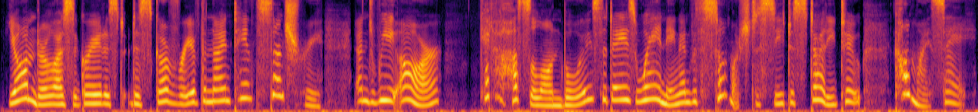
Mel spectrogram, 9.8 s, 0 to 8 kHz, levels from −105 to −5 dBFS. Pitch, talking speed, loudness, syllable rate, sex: 270 Hz, 190 wpm, -18 LUFS, 5.5 syllables/s, female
